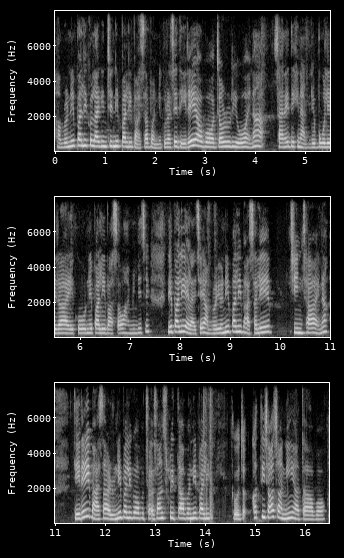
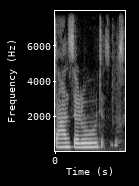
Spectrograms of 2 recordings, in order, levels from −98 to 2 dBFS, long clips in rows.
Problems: background conversations at intervals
